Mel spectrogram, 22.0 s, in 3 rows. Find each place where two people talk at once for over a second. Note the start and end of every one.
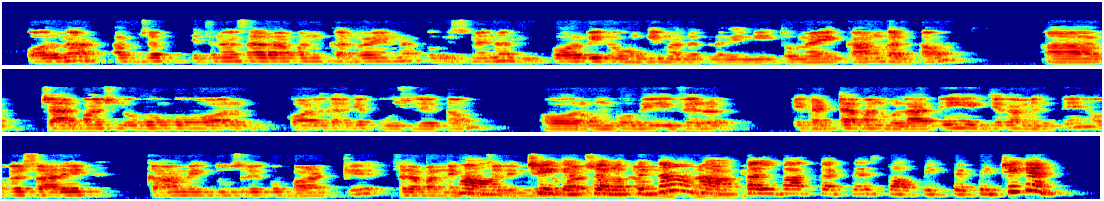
17.7-19.6

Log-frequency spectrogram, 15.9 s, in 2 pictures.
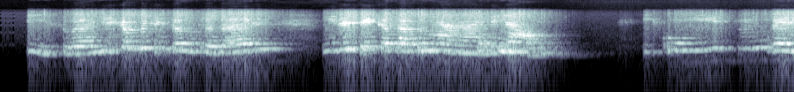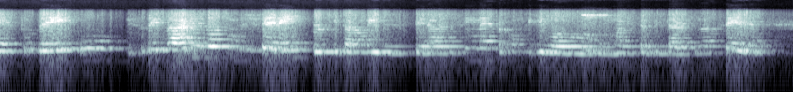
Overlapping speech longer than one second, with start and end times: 4.3-5.6

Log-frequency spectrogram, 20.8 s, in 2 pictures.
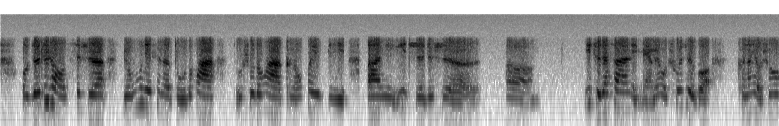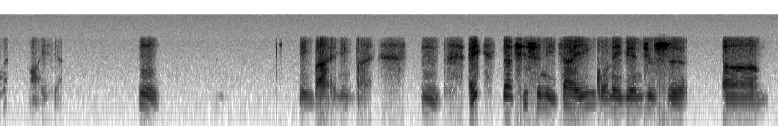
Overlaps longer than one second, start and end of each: none

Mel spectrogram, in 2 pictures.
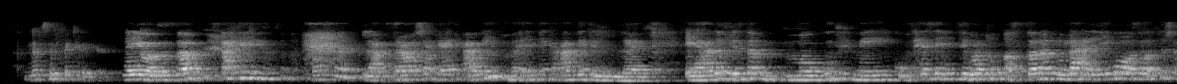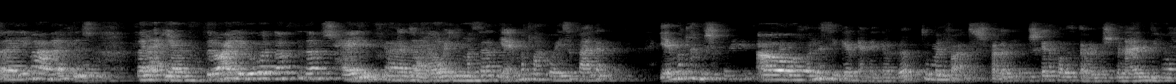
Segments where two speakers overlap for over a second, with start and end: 15.2-16.5

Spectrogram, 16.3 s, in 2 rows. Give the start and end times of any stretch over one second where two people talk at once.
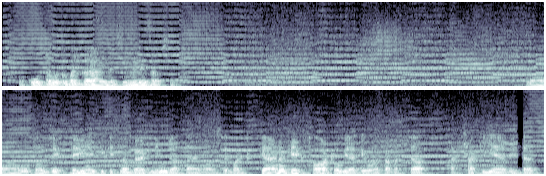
none

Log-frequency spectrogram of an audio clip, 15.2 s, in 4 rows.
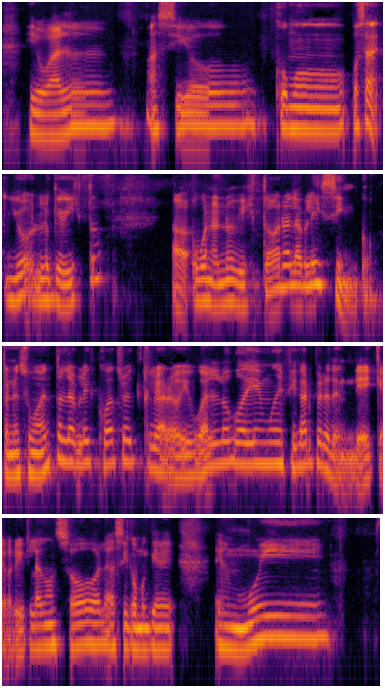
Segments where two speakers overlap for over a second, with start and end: none

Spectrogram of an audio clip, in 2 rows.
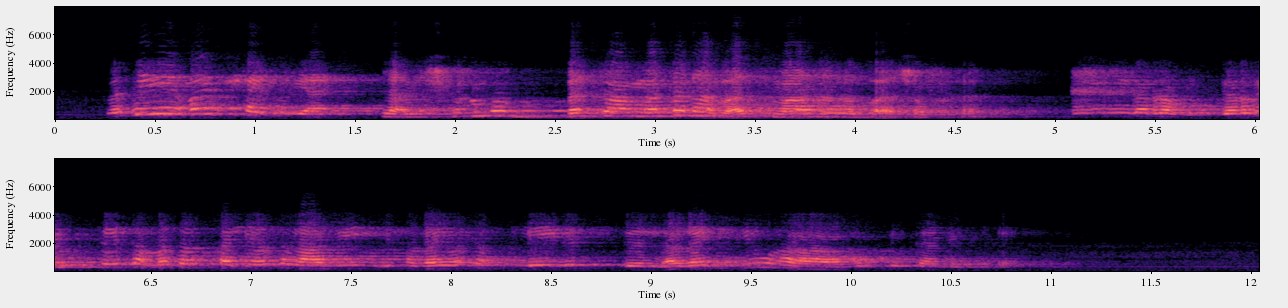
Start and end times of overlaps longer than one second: none

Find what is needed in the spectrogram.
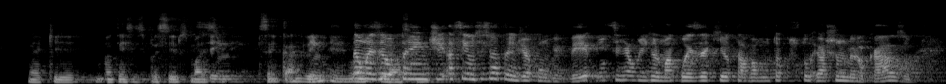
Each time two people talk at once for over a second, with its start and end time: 3.1-4.3

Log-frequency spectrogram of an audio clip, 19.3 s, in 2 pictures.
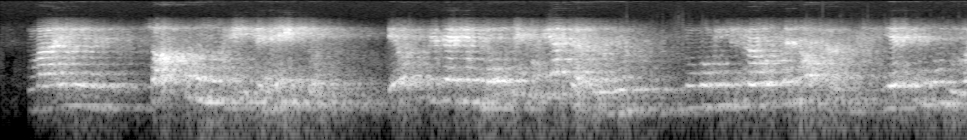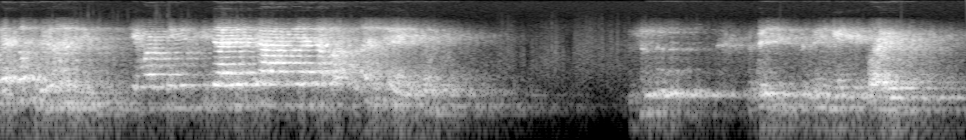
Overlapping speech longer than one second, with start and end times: none

